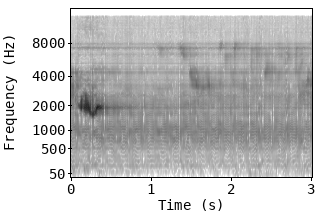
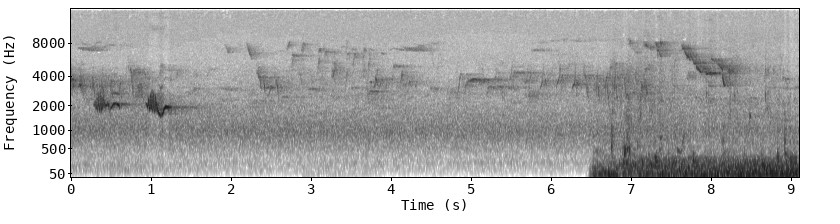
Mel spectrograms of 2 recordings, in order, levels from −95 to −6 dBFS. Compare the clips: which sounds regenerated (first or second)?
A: first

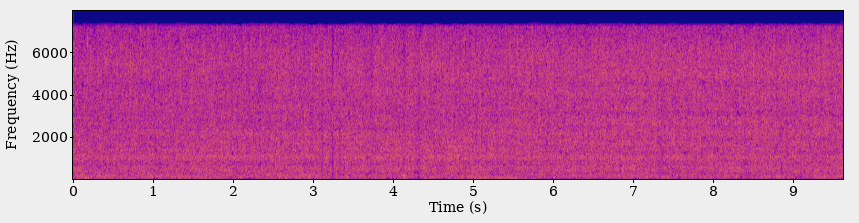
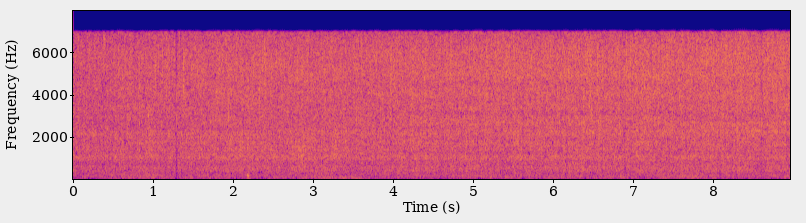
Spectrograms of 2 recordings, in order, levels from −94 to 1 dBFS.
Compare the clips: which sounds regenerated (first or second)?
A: first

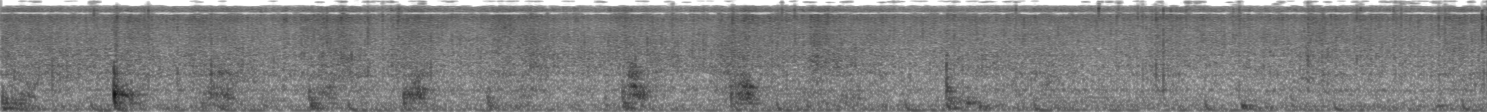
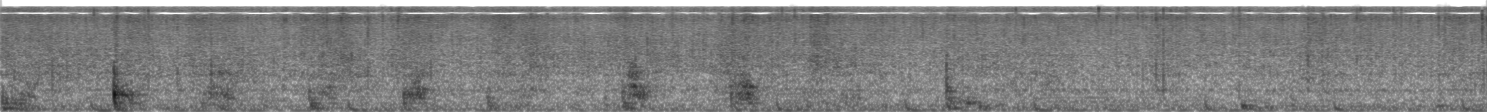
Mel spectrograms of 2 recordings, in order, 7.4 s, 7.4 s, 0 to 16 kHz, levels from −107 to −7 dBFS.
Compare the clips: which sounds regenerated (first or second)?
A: first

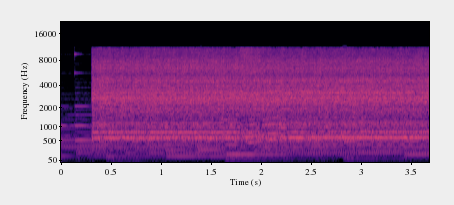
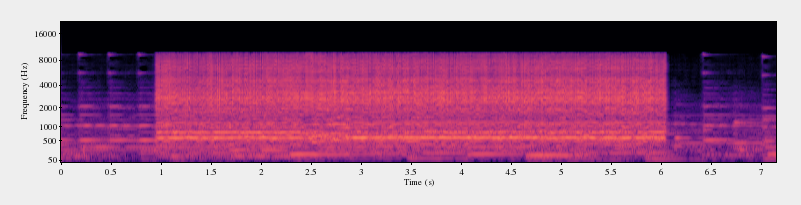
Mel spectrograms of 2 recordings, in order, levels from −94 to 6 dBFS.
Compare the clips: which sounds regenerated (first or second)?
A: second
